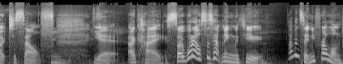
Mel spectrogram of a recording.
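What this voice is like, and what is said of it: Usual voice. Nothing is said of it.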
